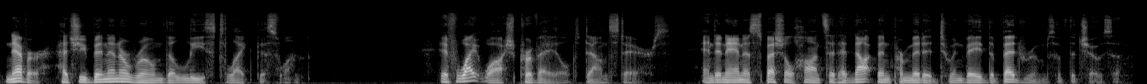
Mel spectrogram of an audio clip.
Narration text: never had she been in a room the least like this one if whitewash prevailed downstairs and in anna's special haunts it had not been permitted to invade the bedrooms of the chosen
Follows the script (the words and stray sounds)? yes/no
yes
